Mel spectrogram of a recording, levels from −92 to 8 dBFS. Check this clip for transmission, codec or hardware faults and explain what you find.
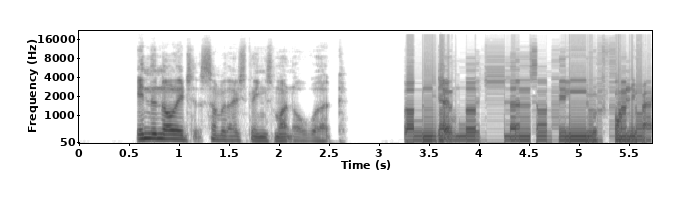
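One fault is present. Robotic sound from repeated short buffers, 3.12 to 5.74 s: the speech becomes a rigid metallic buzz pitched near 133 Hz that loosely follows the words. The likely cause is audio arriving too seldom, so a segment of about 7.5 ms is replayed again and again while most of the real signal is skipped.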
